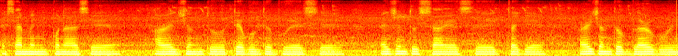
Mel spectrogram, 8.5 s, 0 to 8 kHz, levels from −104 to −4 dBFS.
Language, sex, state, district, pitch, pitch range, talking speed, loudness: Nagamese, male, Nagaland, Dimapur, 120 Hz, 115-120 Hz, 150 wpm, -14 LUFS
